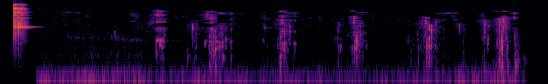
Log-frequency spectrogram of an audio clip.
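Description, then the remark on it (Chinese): A single bright clink of red wine glasses touching in a toast rings out at the start, followed by a series of soft crunching and mouth sounds, with no one talking. “来，干杯。”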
